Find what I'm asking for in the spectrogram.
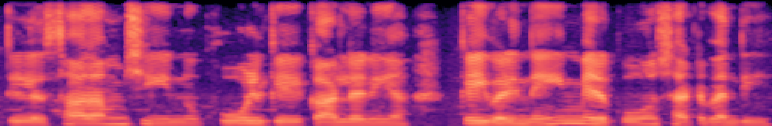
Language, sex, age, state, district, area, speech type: Punjabi, female, 45-60, Punjab, Gurdaspur, urban, spontaneous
